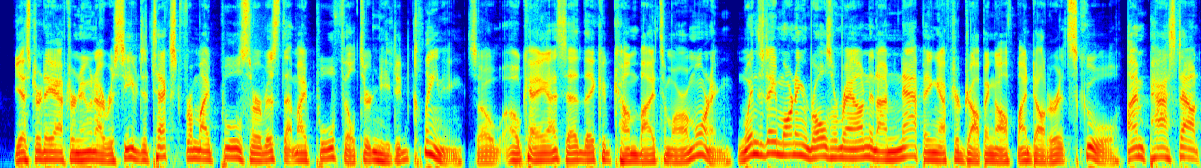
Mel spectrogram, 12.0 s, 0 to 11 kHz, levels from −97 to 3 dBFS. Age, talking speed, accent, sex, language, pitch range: 30-49, 215 wpm, American, male, English, 95-130 Hz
